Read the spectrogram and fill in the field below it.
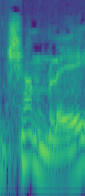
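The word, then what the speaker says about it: Cholmondeley: had no reason to know that the name chamley is in no way pronounced the way it is spell I never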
